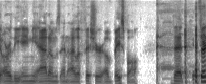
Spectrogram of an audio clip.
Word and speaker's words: Isla Fisher: feel like they are the Amy Adams and Isla Fisher of baseball that if they're not standing next to each other they look a lot alike right yeah it's Isla it's Isla Fisher get out of here get out of here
